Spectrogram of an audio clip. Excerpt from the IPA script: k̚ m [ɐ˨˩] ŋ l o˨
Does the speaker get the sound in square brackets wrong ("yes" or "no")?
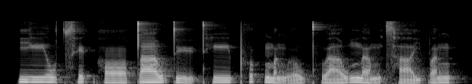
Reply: no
